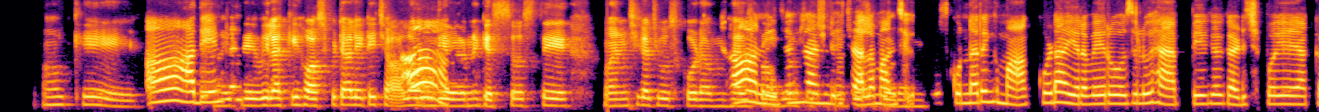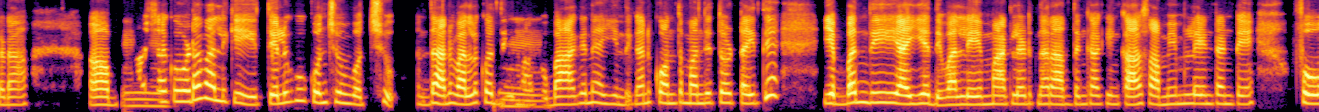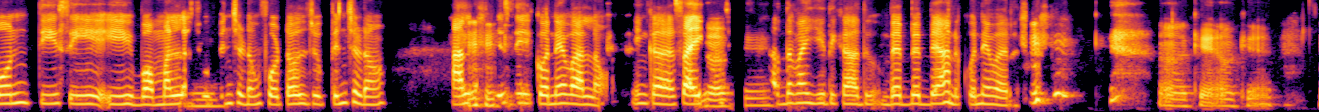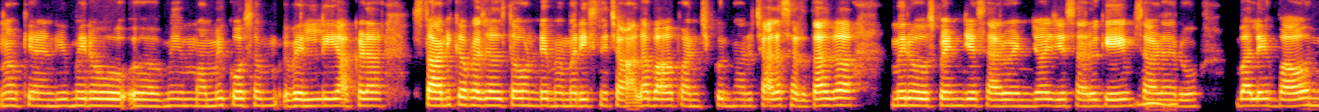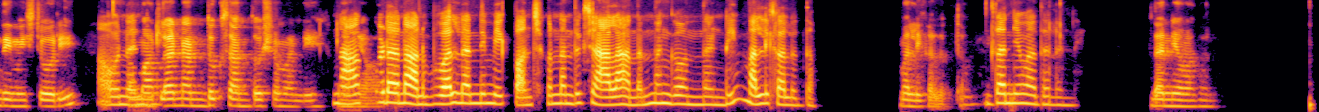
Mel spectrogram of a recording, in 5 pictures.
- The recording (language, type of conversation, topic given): Telugu, podcast, స్థానిక జనాలతో కలిసినప్పుడు మీకు గుర్తుండిపోయిన కొన్ని సంఘటనల కథలు చెప్పగలరా?
- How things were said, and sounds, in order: in English: "హస్పిటాలిటి"; in English: "గెస్ట్స్"; in English: "హెల్త్ ప్రాబ్లమ్స్"; in English: "హ్యాపీగా"; chuckle; chuckle; in English: "మమ్మీ"; in English: "మెమరీస్‌ని"; in English: "స్పెండ్"; in English: "ఎంజాయ్"; in English: "గేమ్స్"; in English: "స్టోరీ"; other background noise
